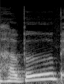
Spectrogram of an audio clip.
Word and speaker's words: haboob: A haboob is an intense dust storm. The stress in the word haboob falls on the second syllable, boob. Haboob. – Haboob. – Letter A is unstressed and sounds like haboob.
